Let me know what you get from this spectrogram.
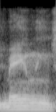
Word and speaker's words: myelin: I think Peter could attest to this, and like certain foods can damage your myelin sheath.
